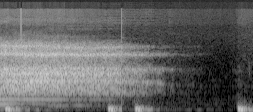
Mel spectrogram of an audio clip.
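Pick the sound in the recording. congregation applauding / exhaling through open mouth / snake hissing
exhaling through open mouth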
